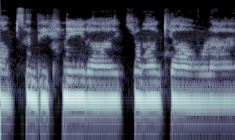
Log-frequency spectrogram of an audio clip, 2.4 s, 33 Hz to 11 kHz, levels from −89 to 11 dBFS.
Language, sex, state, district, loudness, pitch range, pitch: Hindi, female, Bihar, Vaishali, -14 LUFS, 170-185 Hz, 180 Hz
